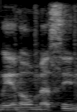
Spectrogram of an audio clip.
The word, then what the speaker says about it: Lionel: I like it to be pronounced Lionel, so like as in Lionel Messi, not Lionel Richie.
